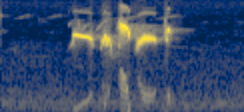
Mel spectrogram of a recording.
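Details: Sykes's lark delivers a brief phrase of five clear, high notes: a drawn-out whistle, then quick chirps and a final short note. The background is silent.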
